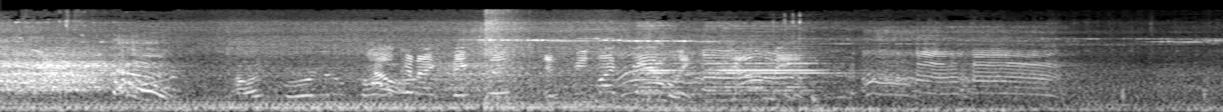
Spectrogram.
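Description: Car tyres screech on the road.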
